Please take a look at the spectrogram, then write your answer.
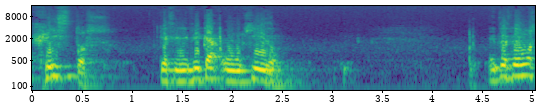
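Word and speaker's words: Χριστός: En griego significa, de hecho se pronuncia Christos, que significa ungido.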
